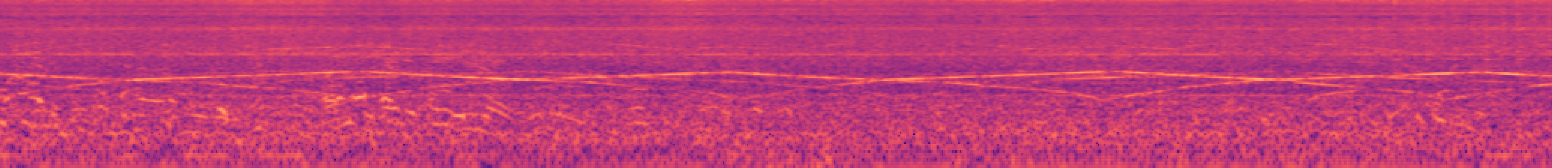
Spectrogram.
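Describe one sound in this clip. A crowd of men and women talk over one another outdoors nearby.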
